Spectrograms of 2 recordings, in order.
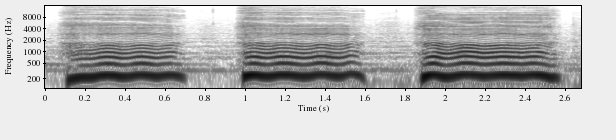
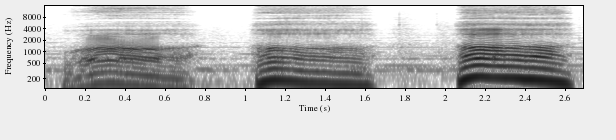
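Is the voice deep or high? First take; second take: high; deep. First: It is said in a fine, sharp voice. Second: It is said in a deep, gruff voice.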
